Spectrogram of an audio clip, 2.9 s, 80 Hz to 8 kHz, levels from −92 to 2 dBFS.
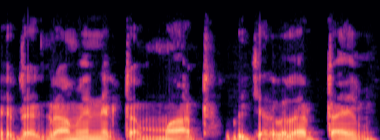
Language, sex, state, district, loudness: Bengali, male, West Bengal, Purulia, -17 LUFS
